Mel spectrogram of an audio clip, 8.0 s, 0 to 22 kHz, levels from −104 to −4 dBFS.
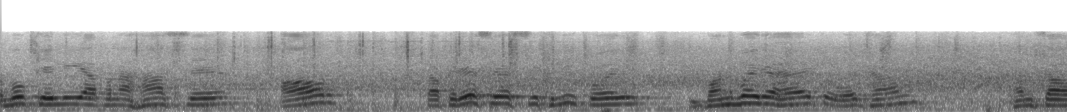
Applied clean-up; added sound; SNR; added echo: none; Run; 12 dB; none.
